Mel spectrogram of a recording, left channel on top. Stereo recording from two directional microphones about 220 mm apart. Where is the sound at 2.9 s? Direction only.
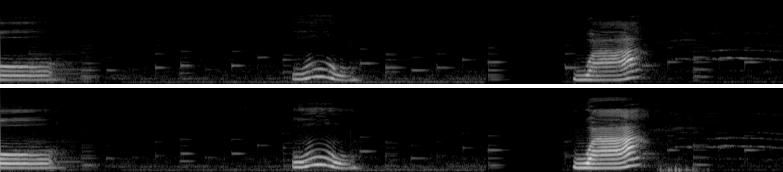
15° right (ahead or behind).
